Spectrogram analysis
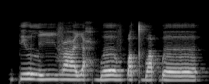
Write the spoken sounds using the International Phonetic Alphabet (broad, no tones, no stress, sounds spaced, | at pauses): pʲ u l iː v ʕ iː ħ b əː v ɓ ə tˤ b ø ɓ əː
